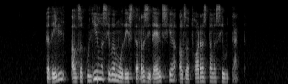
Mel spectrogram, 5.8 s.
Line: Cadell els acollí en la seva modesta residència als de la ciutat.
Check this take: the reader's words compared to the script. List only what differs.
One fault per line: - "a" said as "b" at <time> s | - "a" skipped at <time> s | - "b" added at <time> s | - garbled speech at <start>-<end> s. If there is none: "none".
- "afores" added at 3.8 s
